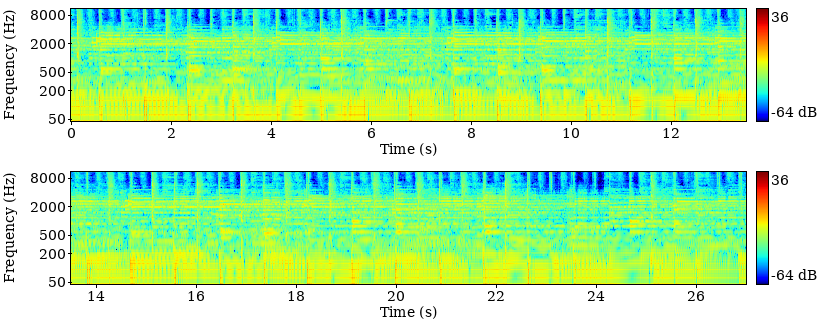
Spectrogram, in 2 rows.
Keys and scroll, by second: 0.4 ctrl+t, 3.0 Return, 11.1-13.1 typing, 16.5 ctrl+t, 17.8 Return, 19.7 ctrl+g, 20.3 ctrl+l, 21.6 ctrl+l, 25.3 ctrl+l.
